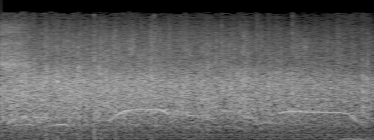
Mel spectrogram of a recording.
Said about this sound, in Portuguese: Pode dar salva de palmas ao Senhor, pode dar um glória a a Deus em nome de Jesus.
